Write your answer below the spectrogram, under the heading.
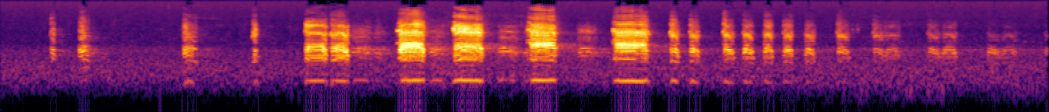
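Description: A goose honks repeatedly and loudly, starting with a few scattered calls, then a burst of long harsh honks followed by a rapid string of shorter ones.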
